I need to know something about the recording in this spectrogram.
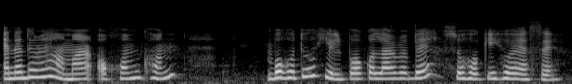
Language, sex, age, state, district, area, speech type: Assamese, female, 18-30, Assam, Jorhat, urban, spontaneous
